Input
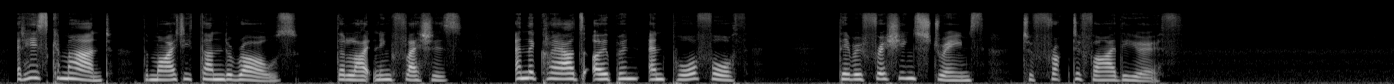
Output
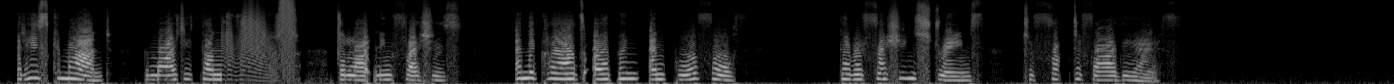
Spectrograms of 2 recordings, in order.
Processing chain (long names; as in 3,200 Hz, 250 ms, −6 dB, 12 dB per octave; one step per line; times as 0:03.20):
lower of the sound and its delayed copy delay 7.1 ms
0:02.21–0:03.41: every bin compressed towards the loudest bin 10 to 1
level −4.5 dB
